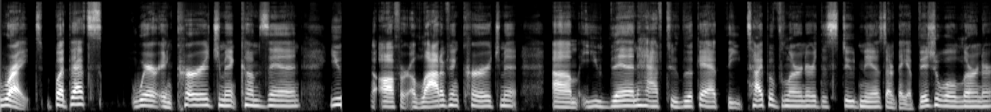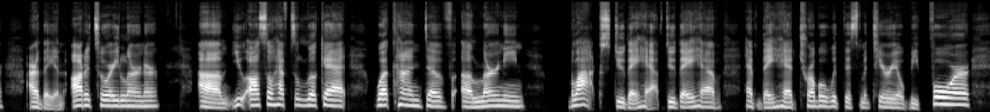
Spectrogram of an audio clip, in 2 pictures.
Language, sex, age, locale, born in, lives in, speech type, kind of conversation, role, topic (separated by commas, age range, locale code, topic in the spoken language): English, female, 55-59, en-US, United States, United States, conversation, podcast, guest, How can experiencing setbacks help us grow and learn more effectively?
